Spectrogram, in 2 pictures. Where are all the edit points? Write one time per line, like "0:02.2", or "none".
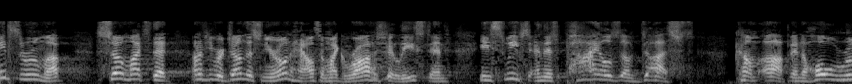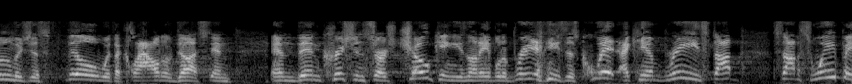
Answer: none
